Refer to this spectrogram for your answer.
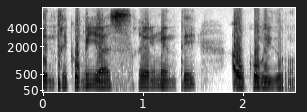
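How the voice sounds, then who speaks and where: A woman's voice, dark and mellow in tone, recorded dry and close with no echo. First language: French (speaking Spanish). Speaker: researcher and translator. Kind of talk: presentation. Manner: halting.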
